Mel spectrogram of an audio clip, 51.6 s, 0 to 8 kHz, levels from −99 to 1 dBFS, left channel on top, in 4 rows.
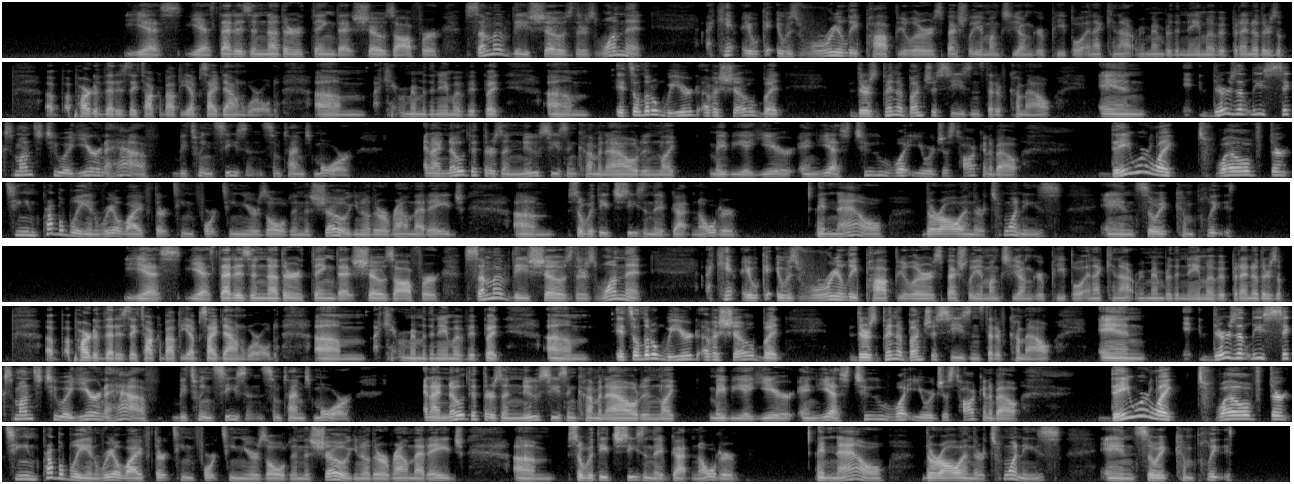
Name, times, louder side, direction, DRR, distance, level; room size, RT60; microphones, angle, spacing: voice 1, 1.2-6.4 7.0-18.8 19.0-20.7 21.4-23.6 23.9-24.3 24.7-29.3 30.0-32.5 32.9-36.2 36.8-46.1 46.8-47.5 47.9-49.3 49.7-51.0, right 5 dB, 40° right, 0.4 m, -37 dB
2.6 x 2.4 x 3.1 m
head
